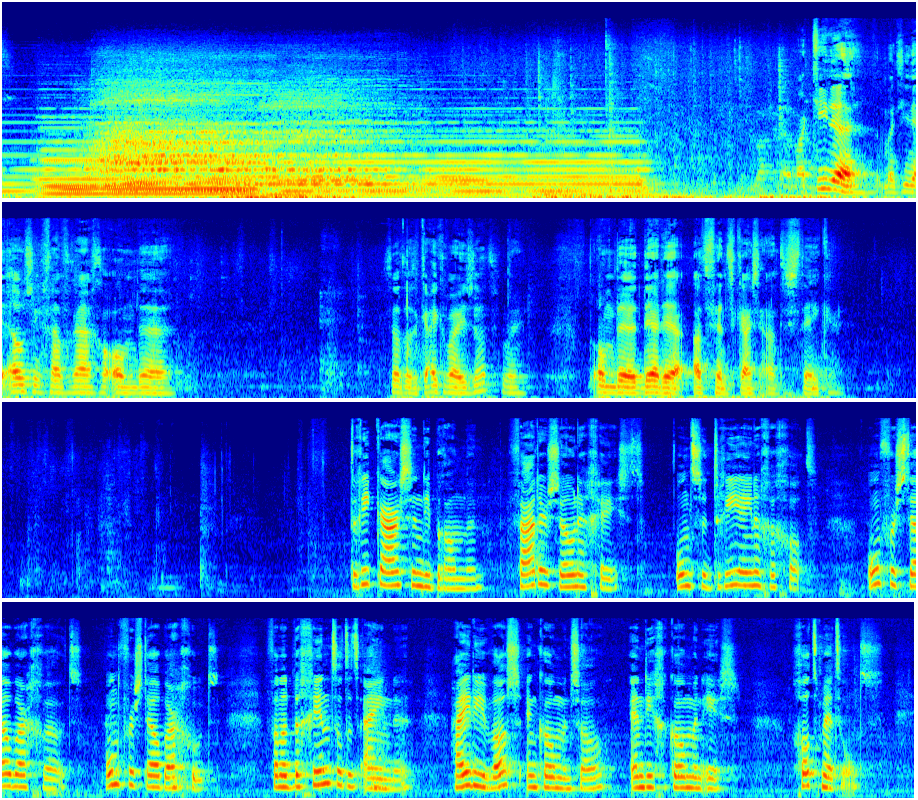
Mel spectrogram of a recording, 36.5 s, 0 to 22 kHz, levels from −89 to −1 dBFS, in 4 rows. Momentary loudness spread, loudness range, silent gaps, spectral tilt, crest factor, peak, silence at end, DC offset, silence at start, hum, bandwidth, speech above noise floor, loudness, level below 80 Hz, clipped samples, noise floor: 19 LU; 11 LU; none; -5 dB/octave; 22 dB; 0 dBFS; 0.35 s; under 0.1%; 0 s; none; 15.5 kHz; 43 dB; -22 LUFS; -38 dBFS; under 0.1%; -65 dBFS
